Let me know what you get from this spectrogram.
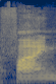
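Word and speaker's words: Fein: the orange German company that's spelled F-E-I-N. They look like really nice drills, and if you're looking for like a good carpentry or even metalworking drill, I would definitely say check out the fine drills, because they have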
